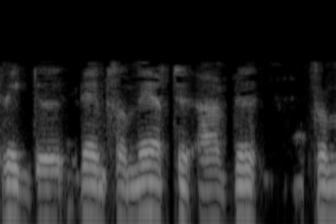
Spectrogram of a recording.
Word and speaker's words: Ardu: A-R-D-U, Ardu.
